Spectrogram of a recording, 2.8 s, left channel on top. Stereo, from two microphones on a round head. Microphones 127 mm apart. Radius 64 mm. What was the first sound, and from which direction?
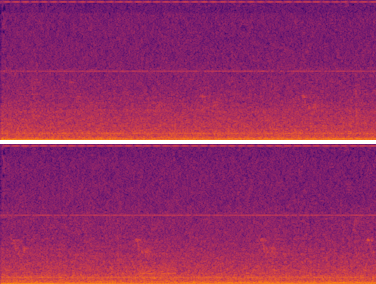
Only background noise.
